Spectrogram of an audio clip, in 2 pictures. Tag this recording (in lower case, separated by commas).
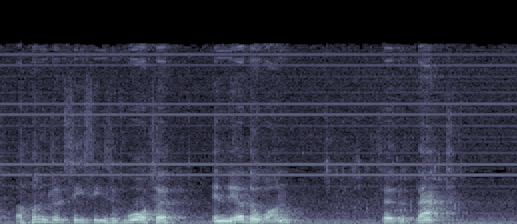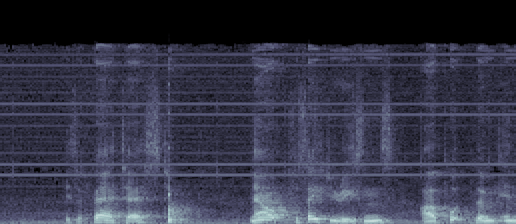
speech, liquid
